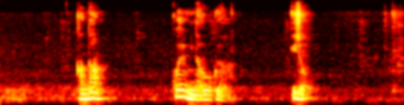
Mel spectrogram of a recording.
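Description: A man speaks calmly in short bursts close to the microphone.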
